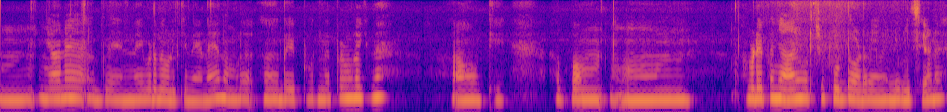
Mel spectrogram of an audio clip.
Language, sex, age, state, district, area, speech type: Malayalam, female, 45-60, Kerala, Kozhikode, urban, spontaneous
